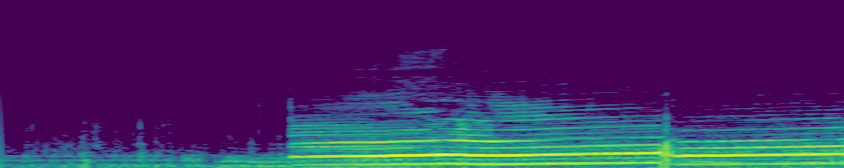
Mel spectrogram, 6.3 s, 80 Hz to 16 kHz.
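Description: Gravel crackling and scraping as the crashed Honda CBR600F slides to a stop. About two seconds in, a steady high engine note starts suddenly and slowly rises in pitch: the fallen bike's inline-four is still running on its side.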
